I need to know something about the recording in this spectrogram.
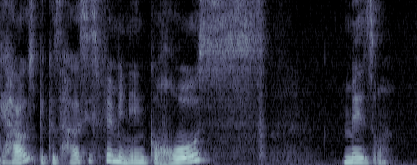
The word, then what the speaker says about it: gros: So you could say, for example, a big house, because house is feminine, grosse maison. If it was an apartment, which is masculine, it would be gros with a silent S.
